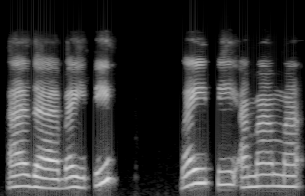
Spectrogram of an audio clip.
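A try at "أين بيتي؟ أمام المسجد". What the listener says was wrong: Baiti, hanya baiti bertanya. Mm-mm. Intonasinya yang salah, kurang tepat.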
